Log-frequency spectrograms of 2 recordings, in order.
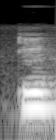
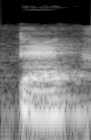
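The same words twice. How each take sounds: First: टेक with the closed e of "made"; right vowel. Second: टैक with the open vowel of "mat", wrong for take. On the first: Teacher giving the right reading of take, closed e. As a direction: say टेक with a clean long e. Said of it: "टेक हो रहा है". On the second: Teacher showing the wrong reading of take, open vowel. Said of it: "टैक तो नहीं हो रहा है". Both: Shown as a demonstration.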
